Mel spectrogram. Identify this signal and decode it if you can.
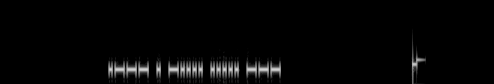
Morse code, heard as a keyed tone, about 38 wpm, 700 Hz. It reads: JE65O
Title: Code Groups - 5 Letter:Numbers - 40wpm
